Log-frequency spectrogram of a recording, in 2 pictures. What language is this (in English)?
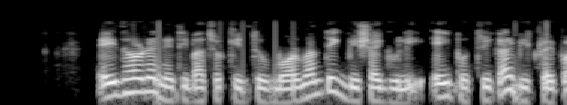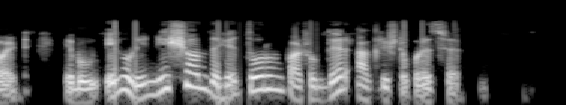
Bangla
